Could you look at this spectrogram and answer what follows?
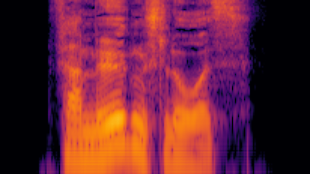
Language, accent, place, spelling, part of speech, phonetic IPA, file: German, Germany, Berlin, vermögenslos, adjective, [fɛɐ̯ˈmøːɡn̩sloːs], De-vermögenslos.ogg
- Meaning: 1. penniless, destitute 2. impotent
